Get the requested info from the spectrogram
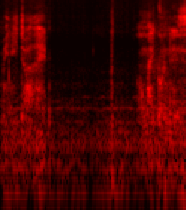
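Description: A person whispering, in a breathy stretch for the first half-second and again just before the end.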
